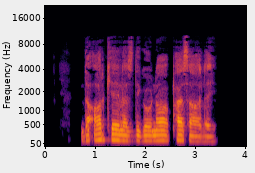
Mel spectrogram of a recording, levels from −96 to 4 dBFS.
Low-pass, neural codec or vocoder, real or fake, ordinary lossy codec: 9.9 kHz; none; real; MP3, 64 kbps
